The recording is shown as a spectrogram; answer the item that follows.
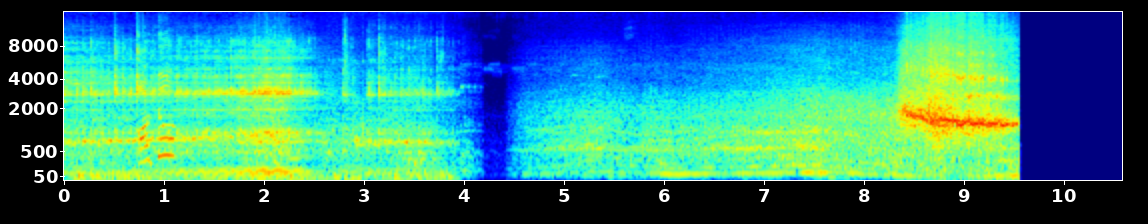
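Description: A car approaches, its engine noise rising for several seconds. It then stops with a loud tyre and brake screech that falls in pitch. The sound cuts off abruptly just before the end. Before the car, there is other film soundtrack sound that ends about four seconds in.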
